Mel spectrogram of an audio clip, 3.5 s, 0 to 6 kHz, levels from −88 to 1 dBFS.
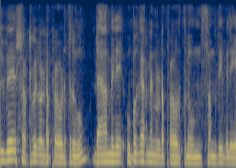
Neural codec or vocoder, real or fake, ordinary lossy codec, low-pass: codec, 16 kHz, 4 kbps, X-Codec, HuBERT features, trained on general audio; fake; none; 5.4 kHz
